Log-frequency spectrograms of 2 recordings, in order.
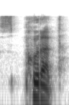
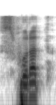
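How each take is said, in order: First: The consonant after s is a breathy p. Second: The consonant after s is an f, lips apart. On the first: The speaker calls it right. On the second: The speaker calls it wrong.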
